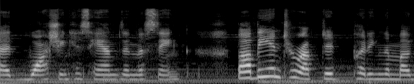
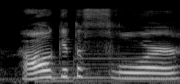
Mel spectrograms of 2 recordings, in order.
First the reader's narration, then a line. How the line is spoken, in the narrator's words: Sam sighed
